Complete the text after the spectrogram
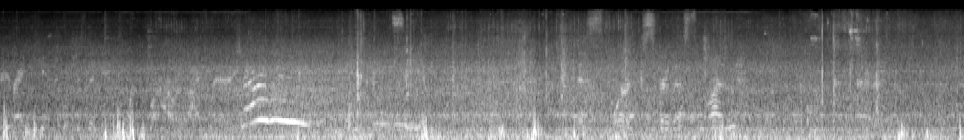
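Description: Tyres roll over pavement outdoors.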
